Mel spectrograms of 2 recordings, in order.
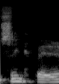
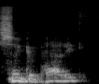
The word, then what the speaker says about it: syncopated: Yeah, because we address the specific issue in a syncopatic. Is that the right way to say it? Syncopated, yeah.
